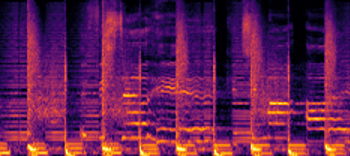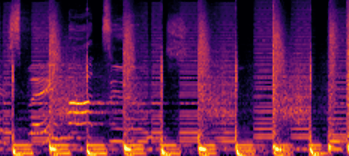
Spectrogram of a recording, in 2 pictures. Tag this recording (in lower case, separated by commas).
music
